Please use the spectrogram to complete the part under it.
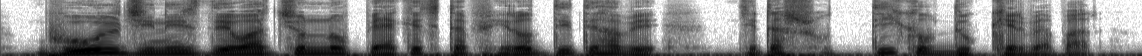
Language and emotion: Bengali, sad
